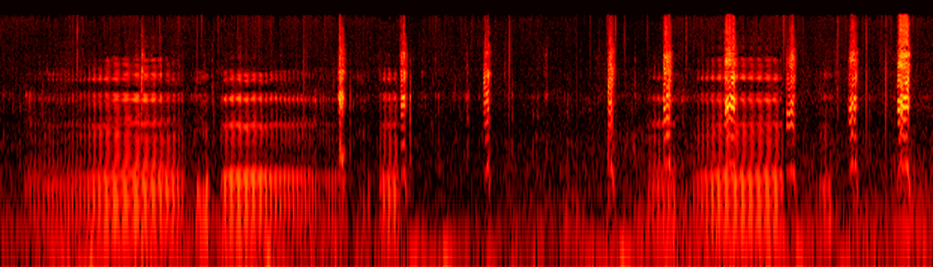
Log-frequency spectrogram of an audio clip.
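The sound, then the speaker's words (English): Baboon calls: a male's low, drawn-out harmonic grunts, each about a second long, alternate with sharp, short clicking 'ick' calls from an infant, in two exchanges with no talking. “Here is a male grunting to an infant, and then you hear the infant icking back to the male.”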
